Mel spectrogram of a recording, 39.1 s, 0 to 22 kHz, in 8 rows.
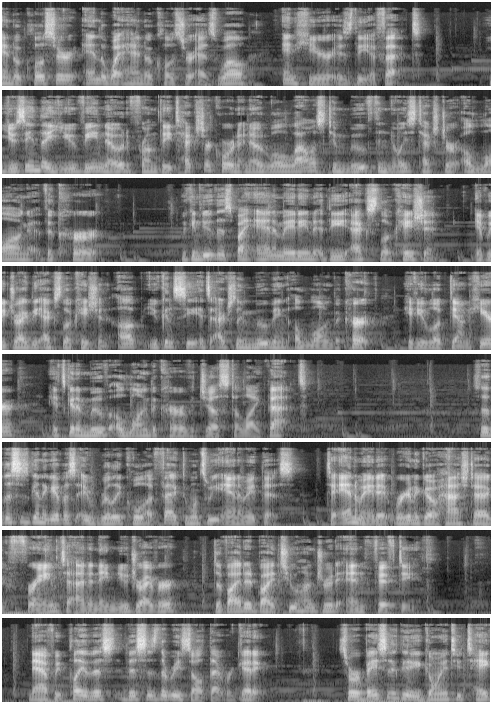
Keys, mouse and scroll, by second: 3.4-4.5 scroll up 6, 4.5-9.8 middle drag, 9.8-10.4 scroll down 4, 11.2-12.3 scroll up 3, 12.3-14.3 middle drag, 14.3-17.3 shift+drag, 19.6-22.7 drag, 27.1-30.3 drag, 34.5 space, 37.2 space, 37.7 space.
